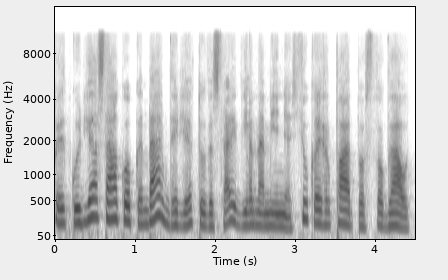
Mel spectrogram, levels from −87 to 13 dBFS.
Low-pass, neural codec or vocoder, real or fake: 10.8 kHz; codec, 16 kHz in and 24 kHz out, 0.6 kbps, FocalCodec, streaming, 4096 codes; fake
